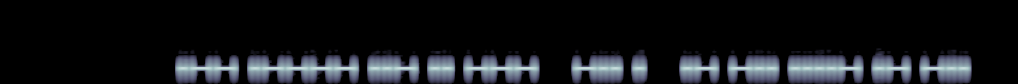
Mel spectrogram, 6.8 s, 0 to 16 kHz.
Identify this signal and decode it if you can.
Morse code, heard as a keyed tone, about 30 wpm, 700 Hz. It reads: W1UIO DE AD4AD
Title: USA Callsign DE Callsign - 5 Characters - 30wpm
